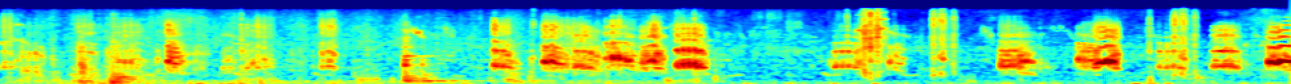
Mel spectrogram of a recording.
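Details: Wintering flock of common cranes in Gujarat, India, in a loud chorus of harsh, rolling bugles, many birds calling over one another in irregular bursts about every second, with a few clearer trumpet notes near the end.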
